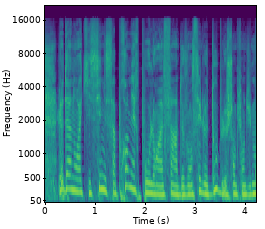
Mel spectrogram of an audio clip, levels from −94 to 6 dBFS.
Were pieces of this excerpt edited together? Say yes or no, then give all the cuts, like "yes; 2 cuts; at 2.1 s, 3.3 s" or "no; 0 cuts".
no; 0 cuts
